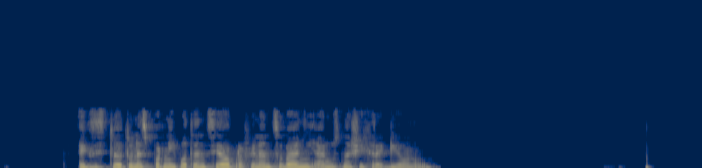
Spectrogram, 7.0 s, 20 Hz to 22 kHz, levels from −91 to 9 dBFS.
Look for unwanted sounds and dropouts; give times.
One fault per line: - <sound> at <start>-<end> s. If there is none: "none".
none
